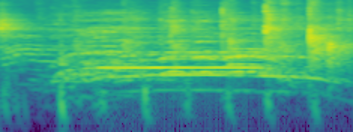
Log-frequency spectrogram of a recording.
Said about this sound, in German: Ja, da ist, also ihr hört, da ist noch Platz. Ja? Der Applaus ist noch akademisch.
